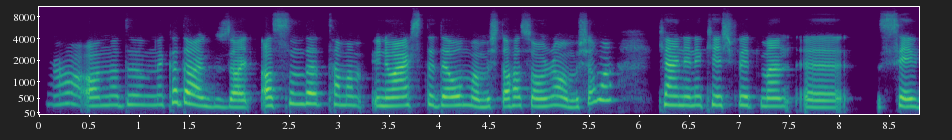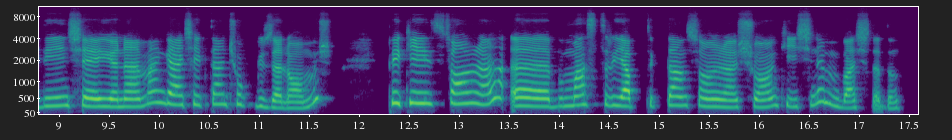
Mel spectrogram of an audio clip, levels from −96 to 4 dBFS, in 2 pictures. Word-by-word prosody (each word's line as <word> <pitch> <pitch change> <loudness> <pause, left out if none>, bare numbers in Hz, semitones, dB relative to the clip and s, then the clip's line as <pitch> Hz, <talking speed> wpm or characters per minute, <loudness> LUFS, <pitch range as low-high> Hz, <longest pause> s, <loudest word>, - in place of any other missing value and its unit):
A! - - -10 0.4
Anladım. 280 +1 -5
Ne 295 - -5
kadar 345 -7 +5
güzel. 220 -3 0
Aslında 315 +5 +2
tamam, 280 -3 -4
üniversitede 270 +1 +3
olmamış, 240 -4 +1
daha 260 +3 +3
sonra 260 +1 0
olmuş 225 -1 -3
ama 440 +3 0 0.5
kendini 275 -2 +2
keşfetmen, 270 -3 0
eee, 215 -1 -1 0.4
sevdiğin 250 +2 0
şeye 245 -2 +3
yönelmen 235 +10 +1
gerçekten 300 0 -1
çok 295 -1 -8
güzel 210 -6 -2
olmuş. 435 - -4 0.6
Peki, 340 -1 +2
sonra, 330 -1 0 0.2
eee, 245 -2 +5
bu 245 - -7
master'ı 285 +2 -3
yaptıktan 255 +2 +1
sonra 235 -5 -1
şu 225 +2 -4
anki 250 +4 -4
işine 280 +11 -6
mi 260 - -5
başladın? 195 -1 -6
265 Hz, 120 wpm, -23 LUFS, 240-290 Hz, 0.6 s, kadar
